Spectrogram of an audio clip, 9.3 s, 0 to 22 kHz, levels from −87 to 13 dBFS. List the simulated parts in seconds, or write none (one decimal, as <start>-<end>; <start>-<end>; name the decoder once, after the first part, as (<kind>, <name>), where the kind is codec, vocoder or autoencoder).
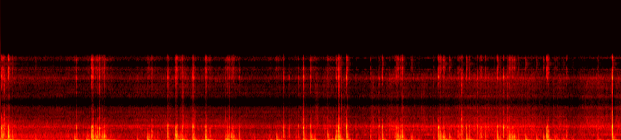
1.0-5.1 (autoencoder, DAC-VAE)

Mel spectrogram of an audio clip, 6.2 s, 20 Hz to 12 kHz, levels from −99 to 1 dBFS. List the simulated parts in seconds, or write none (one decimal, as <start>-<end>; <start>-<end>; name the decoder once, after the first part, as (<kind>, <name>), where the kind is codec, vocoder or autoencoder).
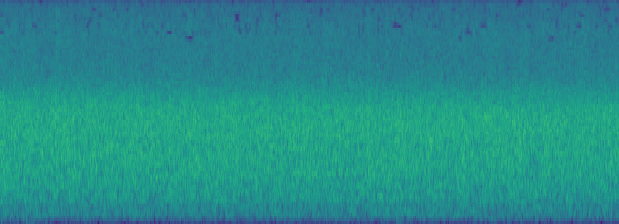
none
